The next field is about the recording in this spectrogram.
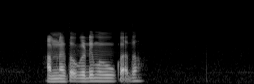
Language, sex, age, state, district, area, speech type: Santali, male, 18-30, West Bengal, Purba Bardhaman, rural, spontaneous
